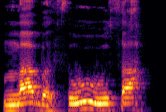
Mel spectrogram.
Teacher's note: سا جو ہے یہ ثنایا علیہ سے، یعنی اوپر والے جو دانت ہیں، 2 دانت ہیں، ان کے ساتھ زبان آ کر تھوڑا سا ٹچ ہوتی ہے تو یہ سا ادا ہوتی ہے، نرم انداز میں ادا ہوتی ہے۔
